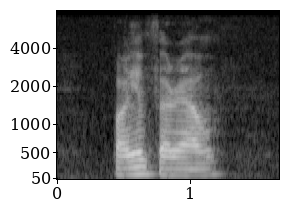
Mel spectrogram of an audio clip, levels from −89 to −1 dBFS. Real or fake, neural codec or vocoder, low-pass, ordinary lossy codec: real; none; 7.2 kHz; AAC, 32 kbps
